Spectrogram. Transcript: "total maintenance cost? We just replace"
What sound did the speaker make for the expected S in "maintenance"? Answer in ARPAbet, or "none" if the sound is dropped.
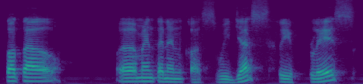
none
